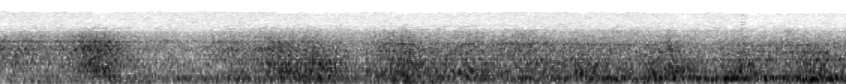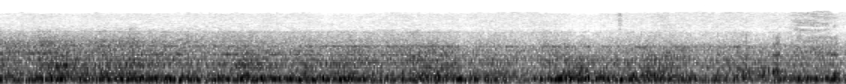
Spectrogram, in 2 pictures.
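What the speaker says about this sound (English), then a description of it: "EasyJet just about to get airborne" EasyJet airliner taking off at Manchester Airport, a steady distant jet roar rising and sustaining, with faint voices talking underneath.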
